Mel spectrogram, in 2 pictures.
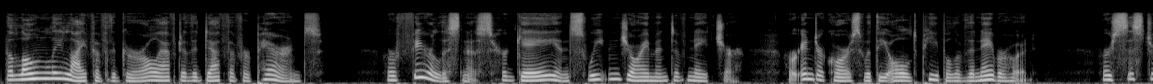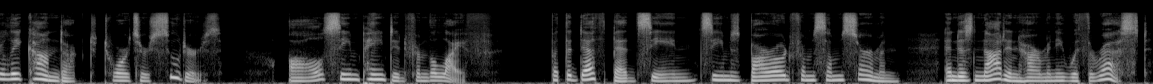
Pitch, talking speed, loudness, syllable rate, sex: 190 Hz, 150 wpm, -20 LUFS, 4.5 syllables/s, female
